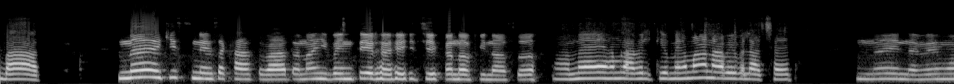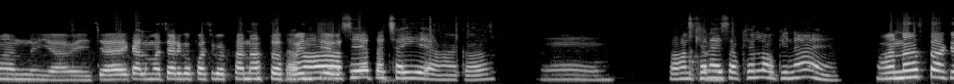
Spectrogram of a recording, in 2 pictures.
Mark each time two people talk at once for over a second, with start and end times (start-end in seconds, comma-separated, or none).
none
